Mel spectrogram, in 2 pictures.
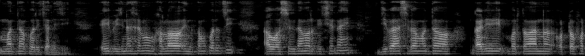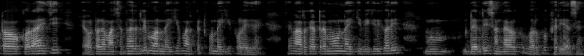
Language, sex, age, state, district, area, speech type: Odia, male, 45-60, Odisha, Mayurbhanj, rural, spontaneous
